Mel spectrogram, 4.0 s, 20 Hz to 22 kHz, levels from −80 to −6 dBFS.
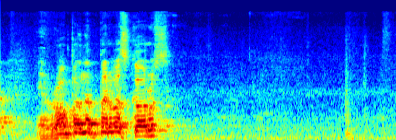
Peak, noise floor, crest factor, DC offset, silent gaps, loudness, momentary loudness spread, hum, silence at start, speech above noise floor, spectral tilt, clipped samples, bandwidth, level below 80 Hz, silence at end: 0 dBFS; -36 dBFS; 14 dB; under 0.1%; none; -10 LUFS; 25 LU; none; 0 s; 27 dB; -6 dB/octave; 0.1%; 16 kHz; -38 dBFS; 0.45 s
